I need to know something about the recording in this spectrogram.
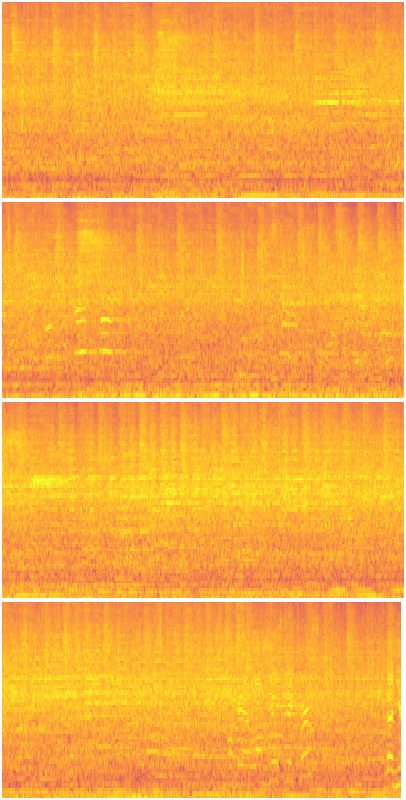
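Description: Music playing over an ice hockey arena's public-address system, with the crowd's noise underneath.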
